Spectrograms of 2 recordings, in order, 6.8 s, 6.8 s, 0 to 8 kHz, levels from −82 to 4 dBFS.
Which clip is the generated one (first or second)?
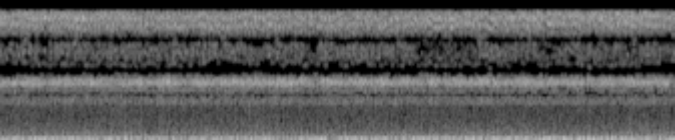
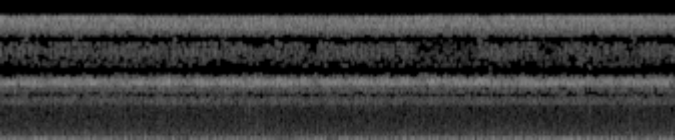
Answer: first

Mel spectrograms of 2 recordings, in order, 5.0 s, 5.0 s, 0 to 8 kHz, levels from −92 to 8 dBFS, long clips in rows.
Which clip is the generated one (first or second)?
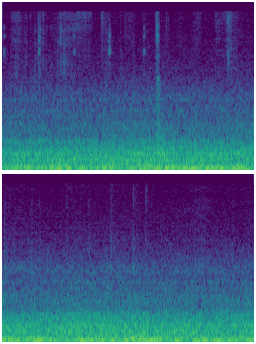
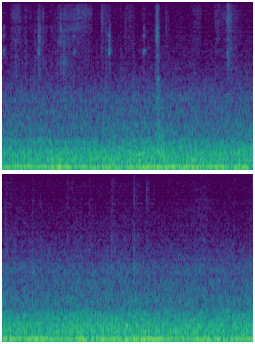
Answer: second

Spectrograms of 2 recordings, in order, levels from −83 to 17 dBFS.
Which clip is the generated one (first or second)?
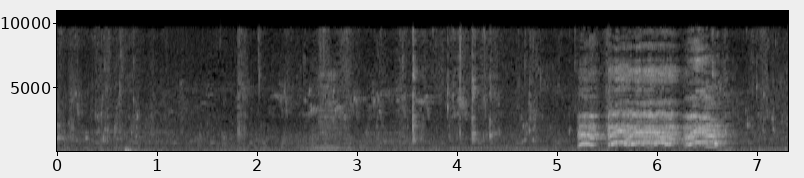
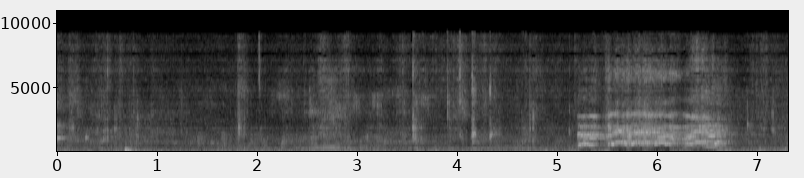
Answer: second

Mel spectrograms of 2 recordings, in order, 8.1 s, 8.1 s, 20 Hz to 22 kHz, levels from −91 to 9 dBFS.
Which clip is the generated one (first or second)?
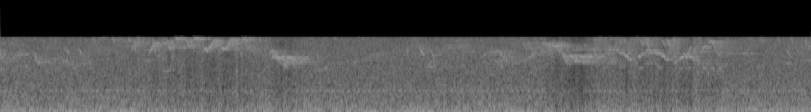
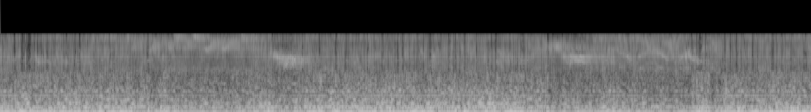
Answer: second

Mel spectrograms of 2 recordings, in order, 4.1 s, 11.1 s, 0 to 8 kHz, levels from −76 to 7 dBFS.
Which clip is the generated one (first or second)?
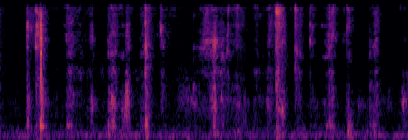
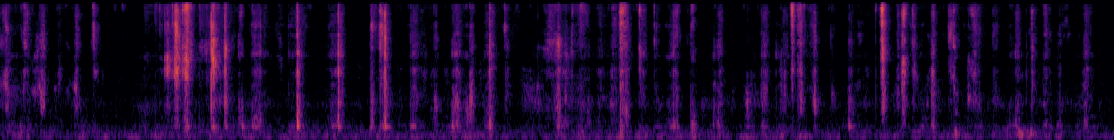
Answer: first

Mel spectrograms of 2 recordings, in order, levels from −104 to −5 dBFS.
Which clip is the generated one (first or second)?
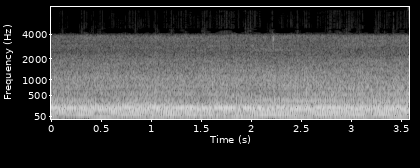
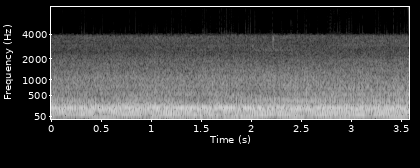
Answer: second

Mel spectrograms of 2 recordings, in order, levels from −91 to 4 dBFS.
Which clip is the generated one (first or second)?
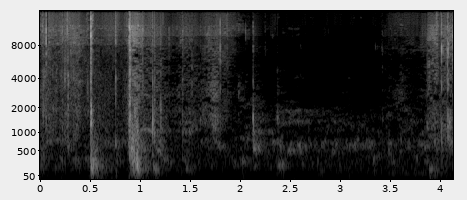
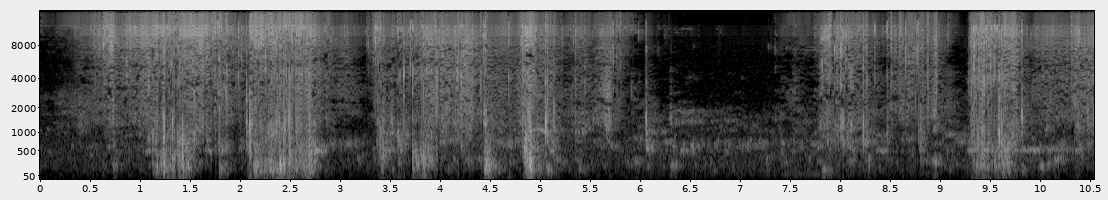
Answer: first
